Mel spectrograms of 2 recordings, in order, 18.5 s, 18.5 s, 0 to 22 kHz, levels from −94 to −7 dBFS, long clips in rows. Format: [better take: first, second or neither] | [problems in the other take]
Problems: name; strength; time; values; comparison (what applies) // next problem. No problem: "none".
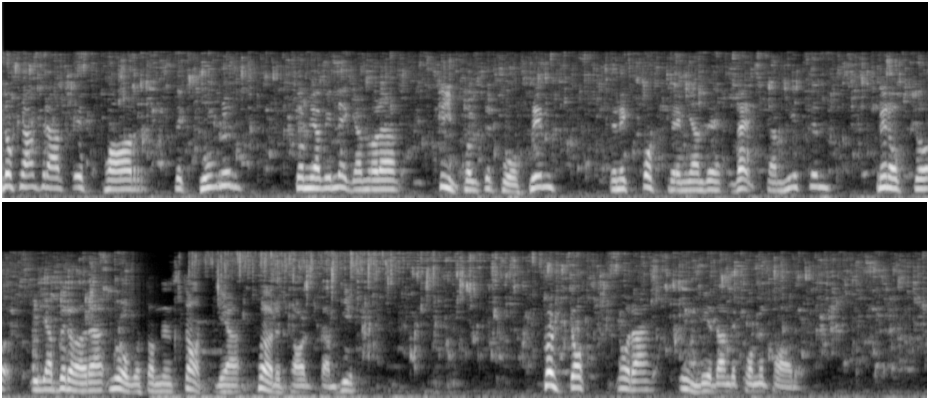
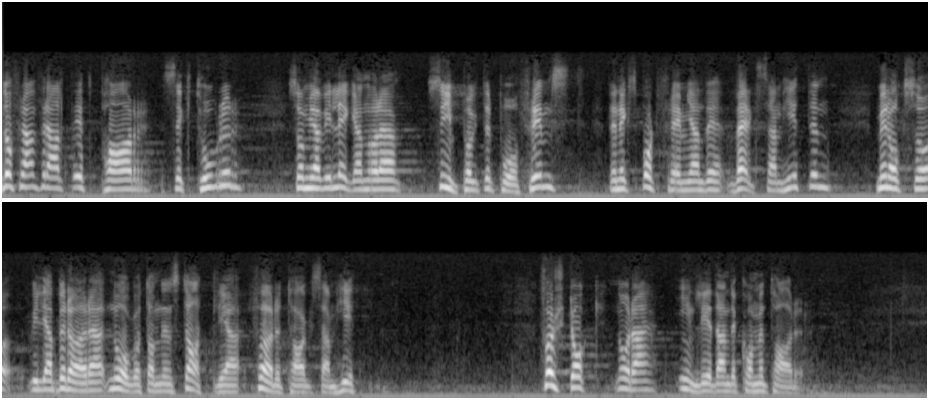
second | noise reduction (classical method log-MMSE)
